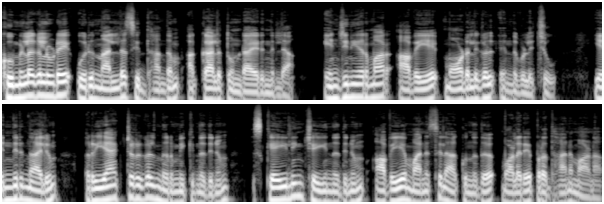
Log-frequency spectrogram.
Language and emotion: Malayalam, neutral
